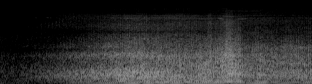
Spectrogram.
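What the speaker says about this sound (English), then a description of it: "All you're doing is pulling down the joysticks. The drone's going to take off." An XAG P100 agricultural spraying drone spins up and lifts off nearby, its rotor hum swelling from quiet to a loud, steady buzzing drone with a slight rise in pitch.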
